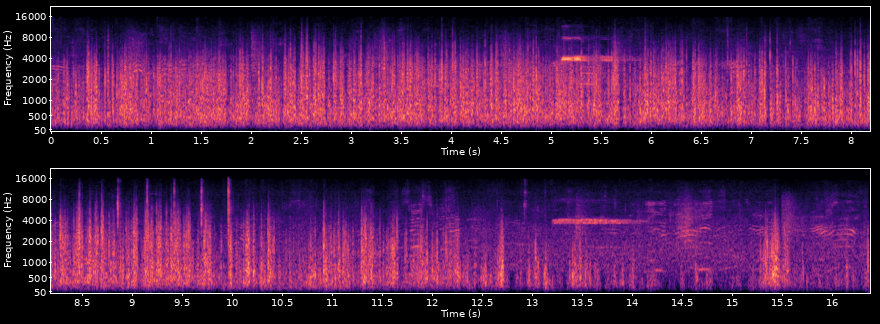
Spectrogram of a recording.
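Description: Lacrosse sticks clack against each other.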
